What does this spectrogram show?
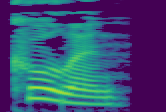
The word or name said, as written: culann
